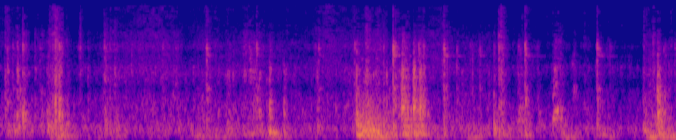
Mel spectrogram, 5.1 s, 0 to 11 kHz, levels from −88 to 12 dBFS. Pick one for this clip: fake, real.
real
